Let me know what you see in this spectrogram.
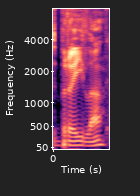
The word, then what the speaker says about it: Brăila: That's Brăila, Brăila, right? Yeah. – Pronounced in Romanian.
